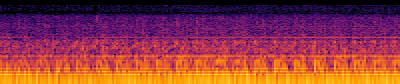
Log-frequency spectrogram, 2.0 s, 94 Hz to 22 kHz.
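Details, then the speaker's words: Honda NT700 motorcycle after repair of a coolant leak at the water pump housing and crossover tube, warm idle up to temperature with the fan whirring: smooth, steady low hum, no misses or knocks; healthy. "i don't know if you can hear that but we've just got up to temperature and the fans"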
